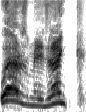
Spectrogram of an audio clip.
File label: Rifleman Pissed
